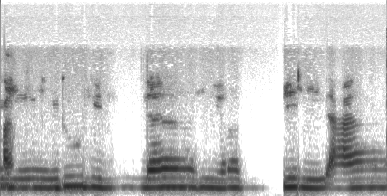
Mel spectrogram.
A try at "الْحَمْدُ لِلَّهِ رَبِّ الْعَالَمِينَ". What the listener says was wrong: الحمدو نہیں کرنا، الحمدو، دال پیش دو، دال پیش دو ہوتا ہے، دو، للہ،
